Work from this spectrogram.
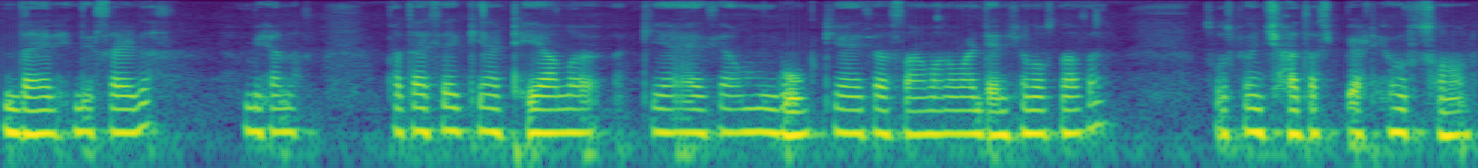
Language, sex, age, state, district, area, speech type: Kashmiri, male, 45-60, Jammu and Kashmir, Shopian, urban, spontaneous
